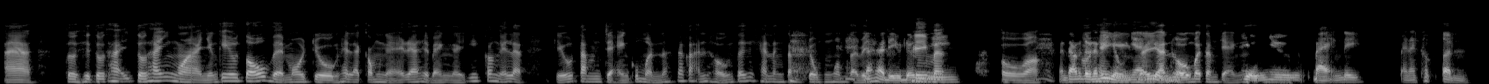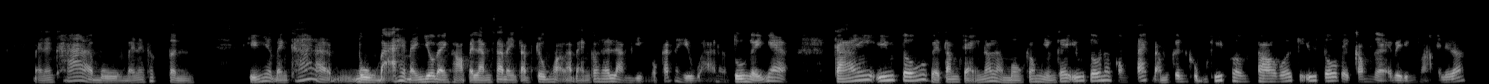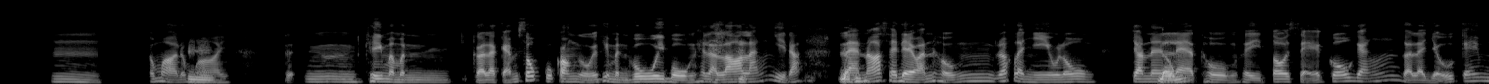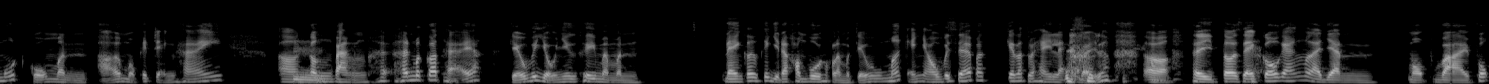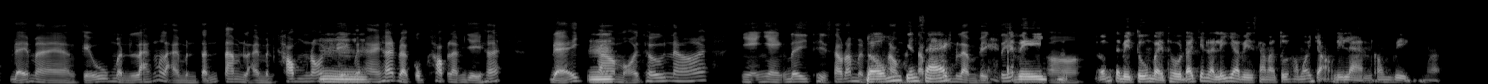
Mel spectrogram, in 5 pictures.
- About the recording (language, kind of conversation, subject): Vietnamese, unstructured, Làm thế nào để không bị mất tập trung khi học hoặc làm việc?
- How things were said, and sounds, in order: other background noise; chuckle; tapping; chuckle; laughing while speaking: "Đúng"; in English: "mood"; lip smack; laughing while speaking: "Đó"; chuckle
